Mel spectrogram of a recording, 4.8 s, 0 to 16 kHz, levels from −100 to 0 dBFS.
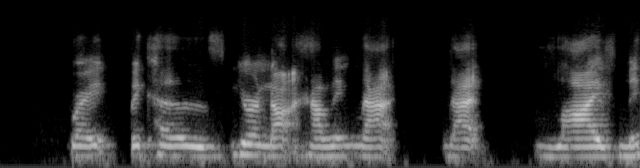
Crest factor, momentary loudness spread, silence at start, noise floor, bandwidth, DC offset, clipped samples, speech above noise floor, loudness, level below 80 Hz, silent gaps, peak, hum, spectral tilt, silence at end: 20 dB; 11 LU; 0.55 s; -86 dBFS; 8.2 kHz; under 0.1%; under 0.1%; 55 dB; -31 LUFS; -66 dBFS; none; -12 dBFS; none; -5 dB/octave; 0 s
